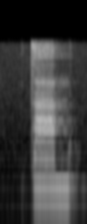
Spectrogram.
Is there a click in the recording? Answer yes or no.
no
